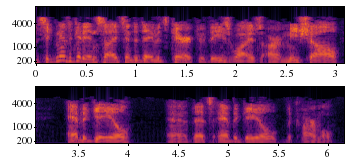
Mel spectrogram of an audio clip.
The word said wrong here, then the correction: Michal: Michal. Thank you, Betsy. That's a silent C.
